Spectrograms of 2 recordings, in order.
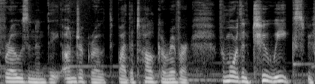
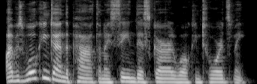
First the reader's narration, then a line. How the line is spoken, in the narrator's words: he said, speaking in a flat tone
